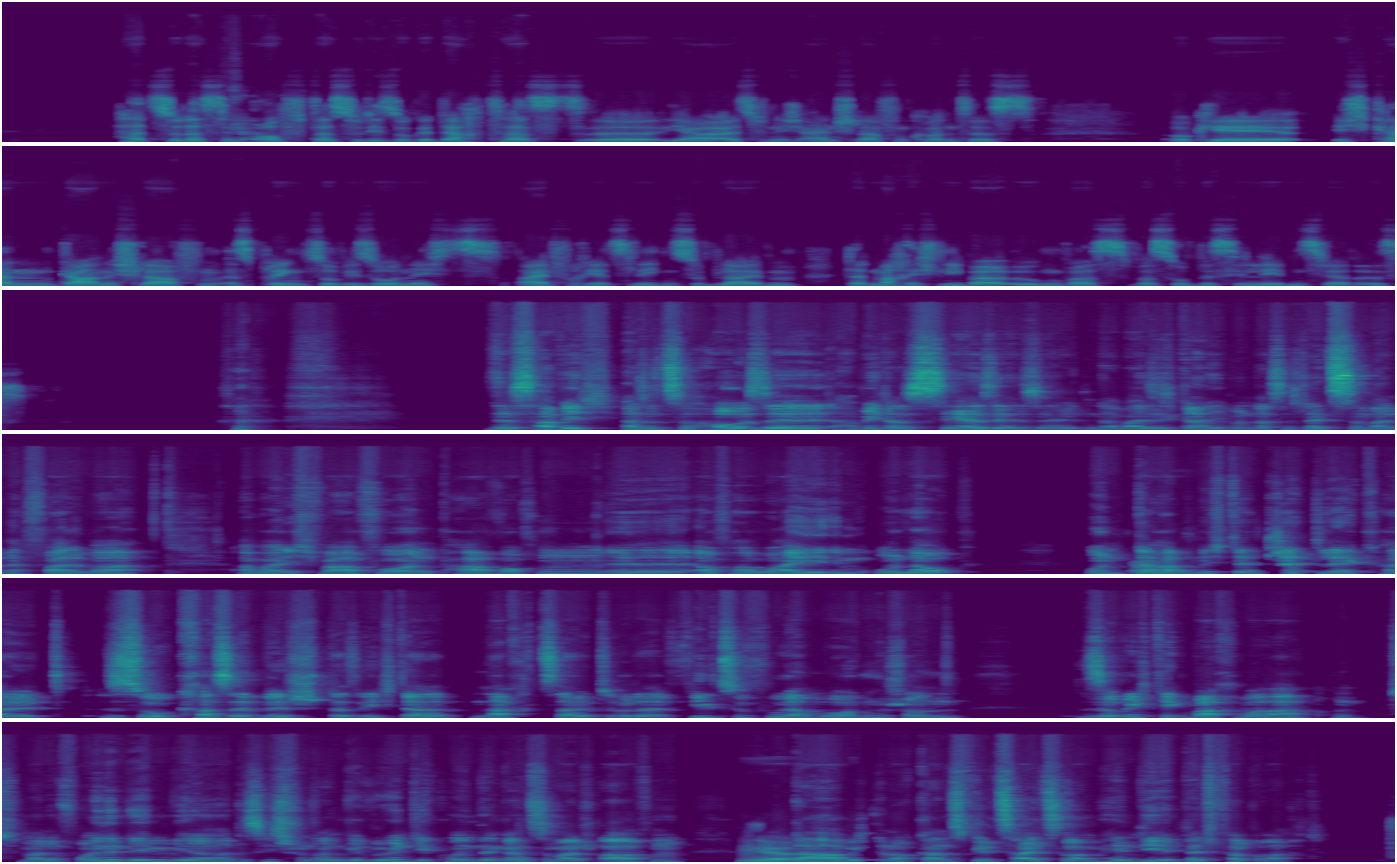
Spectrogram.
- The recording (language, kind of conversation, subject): German, podcast, Beeinflusst dein Smartphone deinen Schlafrhythmus?
- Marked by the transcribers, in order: chuckle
